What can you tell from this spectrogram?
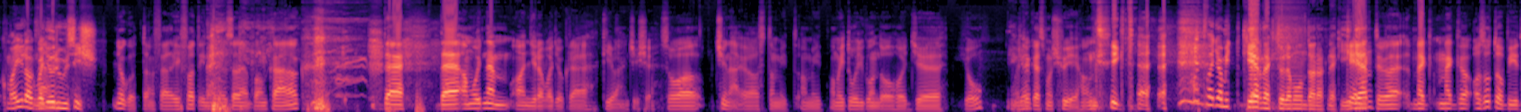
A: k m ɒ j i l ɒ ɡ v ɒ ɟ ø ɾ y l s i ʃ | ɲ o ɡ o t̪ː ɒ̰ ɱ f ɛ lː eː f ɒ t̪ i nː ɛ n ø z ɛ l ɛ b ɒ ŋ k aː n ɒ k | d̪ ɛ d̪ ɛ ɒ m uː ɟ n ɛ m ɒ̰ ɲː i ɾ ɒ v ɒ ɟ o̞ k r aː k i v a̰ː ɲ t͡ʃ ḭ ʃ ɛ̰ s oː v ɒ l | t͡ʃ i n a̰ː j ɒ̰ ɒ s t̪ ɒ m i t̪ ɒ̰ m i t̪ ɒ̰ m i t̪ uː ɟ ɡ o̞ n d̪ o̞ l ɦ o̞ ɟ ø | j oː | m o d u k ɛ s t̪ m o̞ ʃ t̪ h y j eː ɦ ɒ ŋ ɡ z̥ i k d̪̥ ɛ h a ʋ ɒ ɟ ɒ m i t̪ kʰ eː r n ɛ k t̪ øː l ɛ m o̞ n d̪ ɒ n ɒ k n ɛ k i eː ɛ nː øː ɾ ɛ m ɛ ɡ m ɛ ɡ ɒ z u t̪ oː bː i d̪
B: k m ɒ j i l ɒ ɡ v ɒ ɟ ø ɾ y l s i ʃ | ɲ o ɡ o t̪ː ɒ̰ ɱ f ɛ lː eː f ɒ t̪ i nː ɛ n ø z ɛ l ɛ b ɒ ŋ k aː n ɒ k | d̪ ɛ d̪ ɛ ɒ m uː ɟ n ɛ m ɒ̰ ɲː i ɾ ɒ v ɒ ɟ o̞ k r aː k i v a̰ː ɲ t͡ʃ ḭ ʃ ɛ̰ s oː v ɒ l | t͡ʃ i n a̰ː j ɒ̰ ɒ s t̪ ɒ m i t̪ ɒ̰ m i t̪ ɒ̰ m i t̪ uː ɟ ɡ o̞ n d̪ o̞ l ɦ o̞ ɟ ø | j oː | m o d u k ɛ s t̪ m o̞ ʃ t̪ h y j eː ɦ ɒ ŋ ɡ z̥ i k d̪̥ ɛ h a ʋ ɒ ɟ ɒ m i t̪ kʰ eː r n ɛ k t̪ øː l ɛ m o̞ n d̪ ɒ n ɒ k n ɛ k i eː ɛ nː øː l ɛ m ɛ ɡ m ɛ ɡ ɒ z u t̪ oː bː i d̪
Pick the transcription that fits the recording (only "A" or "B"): B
